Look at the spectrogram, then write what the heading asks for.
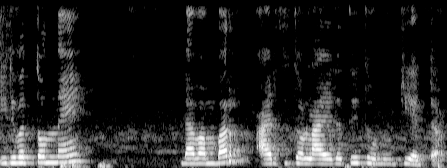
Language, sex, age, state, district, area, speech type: Malayalam, female, 18-30, Kerala, Kollam, rural, spontaneous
